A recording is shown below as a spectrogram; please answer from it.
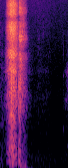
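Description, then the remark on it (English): A voice imitates a single forceful puff of air blown out through the nose, like when looking at memes on a phone, fairly loud, lasting about half a second before fading into near silence. “No, it's like whenever like you're scrolling on your phone and you look at memes and you just get that puff of air out of your nose. It's just that”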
